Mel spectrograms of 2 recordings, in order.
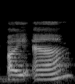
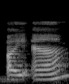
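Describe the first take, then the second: First: It is said as two separate full words. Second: The same.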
